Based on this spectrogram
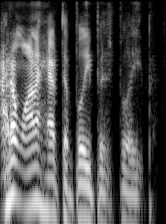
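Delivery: low, soft, annoyed voice. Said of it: "She's like".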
